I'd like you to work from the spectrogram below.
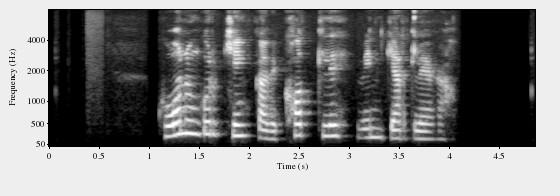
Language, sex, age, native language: Icelandic, female, 50-59, Icelandic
